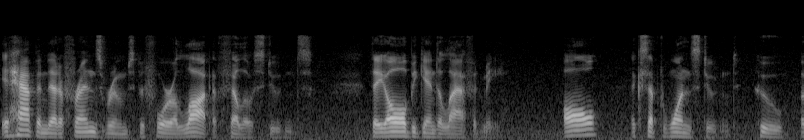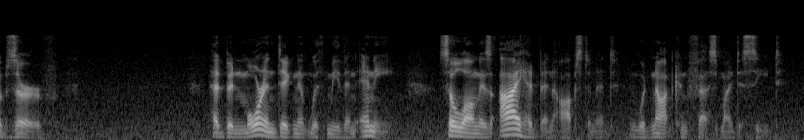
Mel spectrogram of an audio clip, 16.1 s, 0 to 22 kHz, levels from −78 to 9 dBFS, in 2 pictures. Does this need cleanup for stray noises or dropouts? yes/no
no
